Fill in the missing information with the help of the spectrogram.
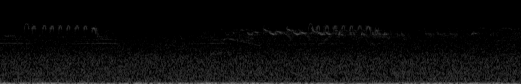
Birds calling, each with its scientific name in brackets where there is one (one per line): Mountain Chickadee (Poecile gambeli)
Red-breasted Nuthatch (Sitta canadensis)
Yellow-rumped Warbler (Setophaga coronata)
